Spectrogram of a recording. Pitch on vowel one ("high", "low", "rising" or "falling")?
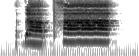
low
